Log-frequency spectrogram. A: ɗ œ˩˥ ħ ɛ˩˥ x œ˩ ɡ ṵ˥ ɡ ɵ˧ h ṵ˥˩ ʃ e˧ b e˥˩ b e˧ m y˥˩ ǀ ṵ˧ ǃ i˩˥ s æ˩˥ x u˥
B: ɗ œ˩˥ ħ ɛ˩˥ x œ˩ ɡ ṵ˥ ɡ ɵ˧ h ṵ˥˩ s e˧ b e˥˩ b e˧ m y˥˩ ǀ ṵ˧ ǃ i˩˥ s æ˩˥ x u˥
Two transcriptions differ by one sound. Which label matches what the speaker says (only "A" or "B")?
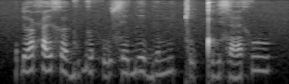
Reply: B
